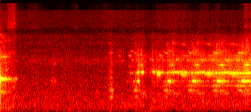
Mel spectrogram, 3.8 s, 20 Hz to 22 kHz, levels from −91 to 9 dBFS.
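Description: At 0.95 s the sound stops moving forward for about 100 ms, to 1.07 s. The last sound is held as a fading buzz rather than dropping to silence, and then the audio resumes exactly where it left off. This is a call audio freeze, likely from packets held up in transit until the jitter buffer ran dry. The stream is now running 100 ms late, but nothing is missing. On a spectrogram the frame just before 0.95 s is smeared sideways into flat, slowly dimming horizontal bands with no onsets. The waveform shows a decaying periodic stretch instead of a gap.

From 1.97 s to the end of the clip, feedback echo between two devices takes over. Each stretch of speech comes round again at an interval of roughly 0.4 s, thinner and more ringing on each pass. The repeats build up instead of dying away, peaking about 4 dB above the speech itself. That happens when a second device in the same room replays this microphone's signal, and each device's echo canceller removes only its own playback. 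A spectrogram shows the same harmonic patterns stacked at regular offsets, with narrowing, resonant bands. The waveform envelope grows denser and louder rather than tapering.

Inside that echo, two short stalls from a late packet follow back to back. From 2.16 to 2.25 s a sound is held for an extra 70 ms, and at 2.25 s another 20 ms is added, ending at 2.29 s. Each time a packet arrived after its slot, the receiver stretched the last sound to bridge the wait, then carried on with nothing lost. These stalls put another 90 ms of delay on top of the earlier 100 ms. They are audible as a slightly over-long syllable with a slight buzz or dip. On a spectrogram they appear as briefly frozen harmonics. The waveform shows a short repeated cycle with a small dip at each join.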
